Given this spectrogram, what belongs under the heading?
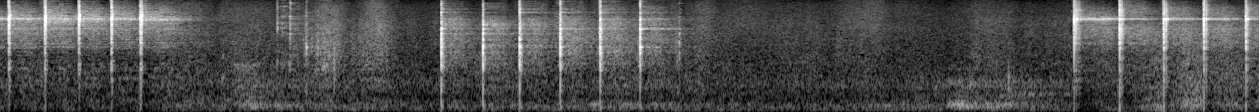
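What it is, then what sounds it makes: Alloy watch case tapped. The engraved barleycorn-pattern alloy case of an outdoor watch, set on its side, is tapped with what appear to be metal tweezers. Three quick bursts of sharp, bright metallic ticks are heard, very high-pitched, with almost no ring after each tap. Faint rustling fills the gaps between bursts.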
